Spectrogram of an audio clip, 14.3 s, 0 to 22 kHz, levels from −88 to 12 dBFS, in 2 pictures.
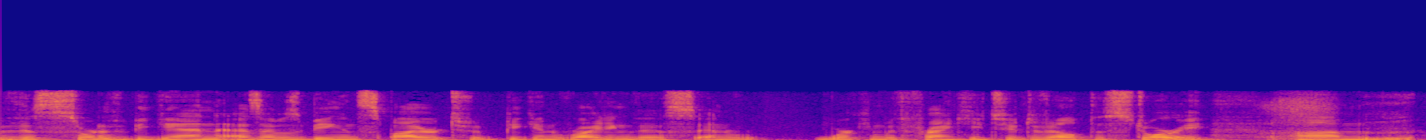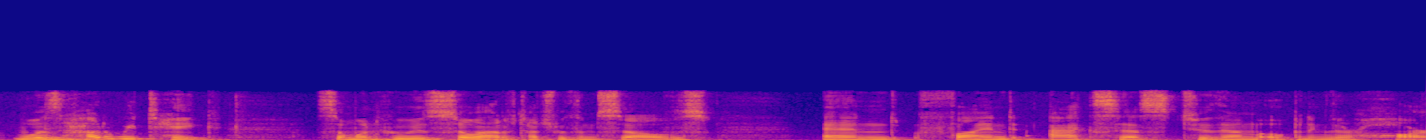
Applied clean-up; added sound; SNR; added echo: none; none; none; none.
